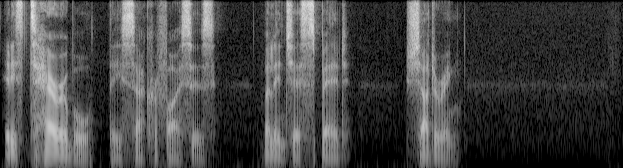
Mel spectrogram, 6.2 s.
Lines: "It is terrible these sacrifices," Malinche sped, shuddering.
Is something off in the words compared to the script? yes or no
no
